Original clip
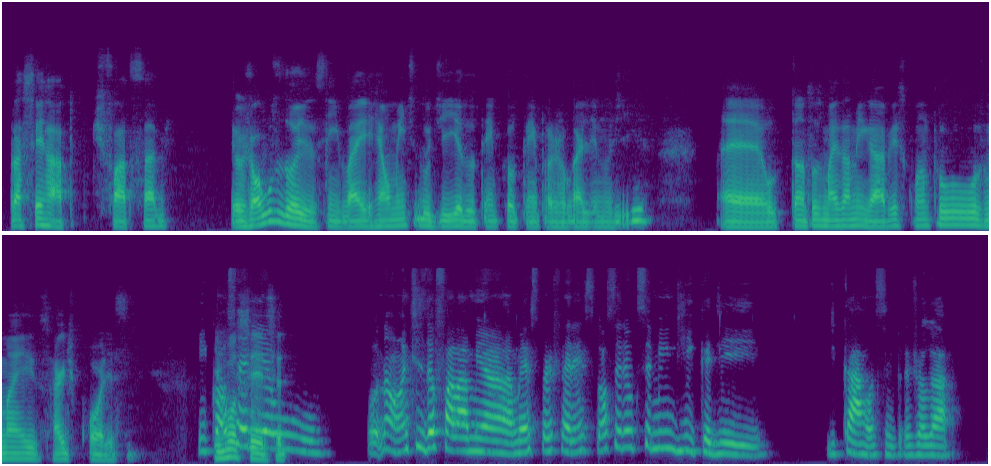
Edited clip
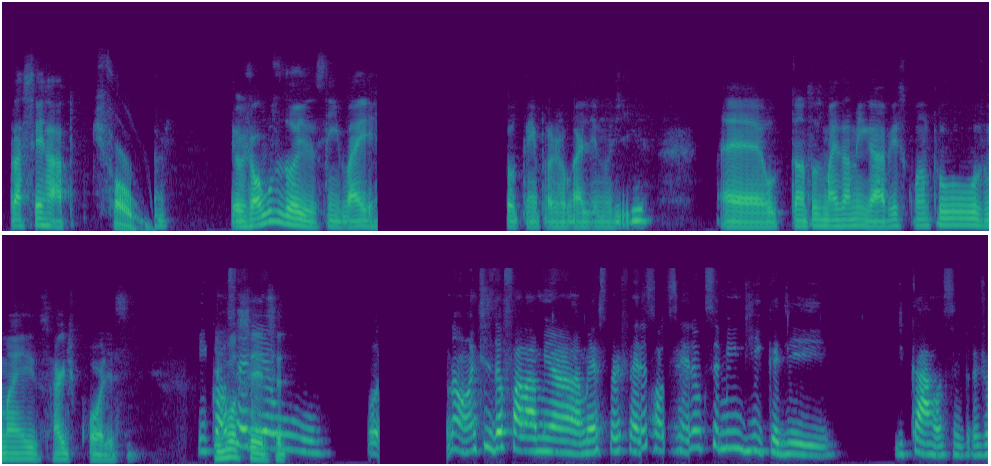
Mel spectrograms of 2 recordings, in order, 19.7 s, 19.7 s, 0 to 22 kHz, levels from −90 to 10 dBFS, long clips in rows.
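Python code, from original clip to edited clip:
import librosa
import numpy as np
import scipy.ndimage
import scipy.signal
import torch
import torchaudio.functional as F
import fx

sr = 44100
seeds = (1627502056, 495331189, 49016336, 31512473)

y = fx.edit(x, sr, fx.tape_stop(start_s=1.04, length_s=0.49),
    fx.silence(start_s=3.75, length_s=1.3),
    fx.insert_silence(at_s=13.64, length_s=0.68),
    fx.reverse_span(start_s=15.58, length_s=0.48), tone=tone)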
